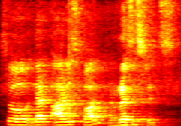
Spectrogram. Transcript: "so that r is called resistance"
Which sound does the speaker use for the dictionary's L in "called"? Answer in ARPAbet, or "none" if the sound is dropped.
none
